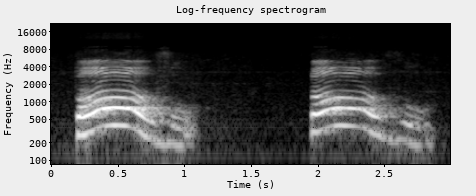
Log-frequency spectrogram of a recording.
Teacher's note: O primeiro O, com som de O, escrito com O e com som de O, faz parte aí da sílaba tônica. Mas o segundo O faz parte da sílaba átona. Por isso, aí ele tem um som de U.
